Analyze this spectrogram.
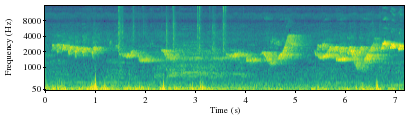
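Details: Kitten calling for its mother: a run of high, thin mews, several sliding downward and one sweeping sharply upward, roughly a dozen in seven seconds, over soft rustling and occasional low thumps.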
